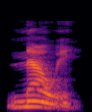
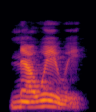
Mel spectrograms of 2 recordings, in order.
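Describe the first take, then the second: First: It is said as one contracted word. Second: It is said as two full words. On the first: "na wewe becomes nawe" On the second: "na wewe becomes nawe"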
